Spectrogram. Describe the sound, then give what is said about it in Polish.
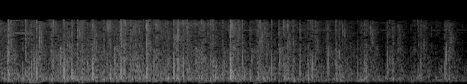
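A crowd claps steadily and warmly, a dense, continuous patter of many hands for several seconds without voices on top, welcoming Bishop Jan Wieczorek of Gliwice before Holy Mass. “Raz jeszcze przywitajmy księdza biskupa wśród nas bardzo gorącymi oklaskami.”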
